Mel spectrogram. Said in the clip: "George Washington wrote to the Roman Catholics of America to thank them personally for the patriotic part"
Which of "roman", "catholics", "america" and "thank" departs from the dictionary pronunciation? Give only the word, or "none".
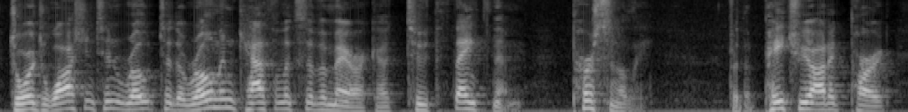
none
